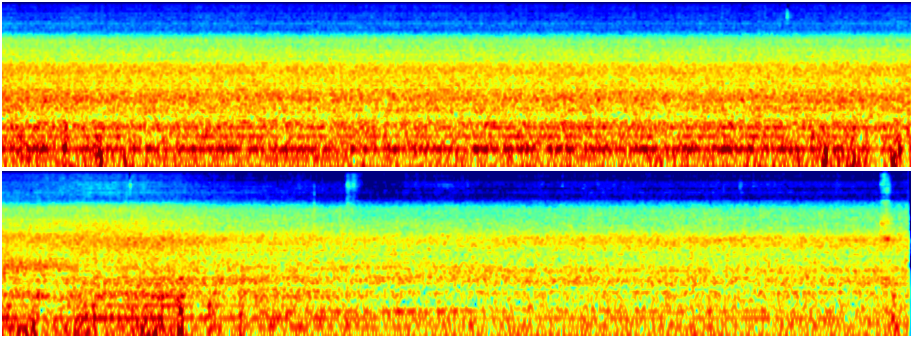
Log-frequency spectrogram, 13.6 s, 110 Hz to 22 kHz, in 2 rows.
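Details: Late-1960s McGraw-Edison Eskimo 3-speed all-metal box fan on 120 V, running on high (1.6 A low, 1.8 A medium): steady, even low hum with smooth airy rush, no rattle or rubbing; healthy.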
